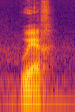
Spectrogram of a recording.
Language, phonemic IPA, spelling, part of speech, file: Wolof, /wɛːx/, weex, verb, Wo-weex.ogg
- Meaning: white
